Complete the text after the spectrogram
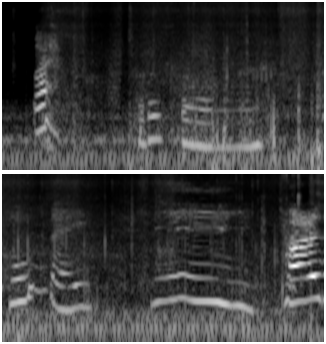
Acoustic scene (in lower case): car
